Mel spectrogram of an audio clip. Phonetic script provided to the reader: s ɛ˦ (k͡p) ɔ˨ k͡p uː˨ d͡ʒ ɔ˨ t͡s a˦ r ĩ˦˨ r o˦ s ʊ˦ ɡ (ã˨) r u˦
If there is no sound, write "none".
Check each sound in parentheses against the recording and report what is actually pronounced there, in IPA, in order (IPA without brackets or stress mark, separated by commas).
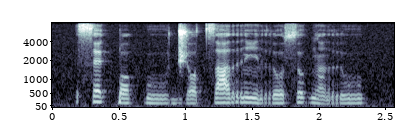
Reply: k͡p, ã˨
